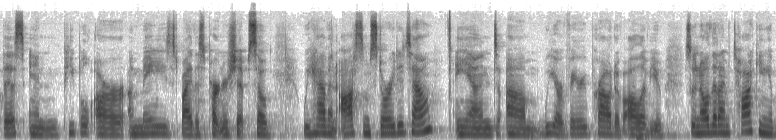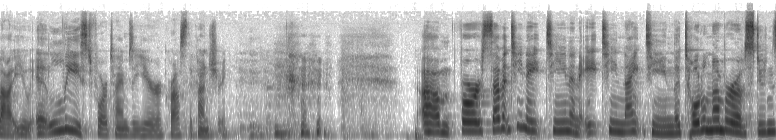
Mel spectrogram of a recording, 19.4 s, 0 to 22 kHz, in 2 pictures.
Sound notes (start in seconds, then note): 12.8 laughing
